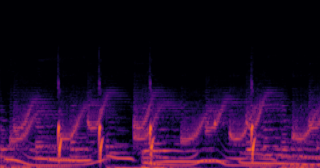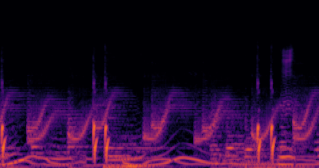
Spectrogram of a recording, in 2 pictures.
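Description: Cartoon music with springy boing sound effects: quick pitch glides that swoop up and down several times a second over a pulsing bass.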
